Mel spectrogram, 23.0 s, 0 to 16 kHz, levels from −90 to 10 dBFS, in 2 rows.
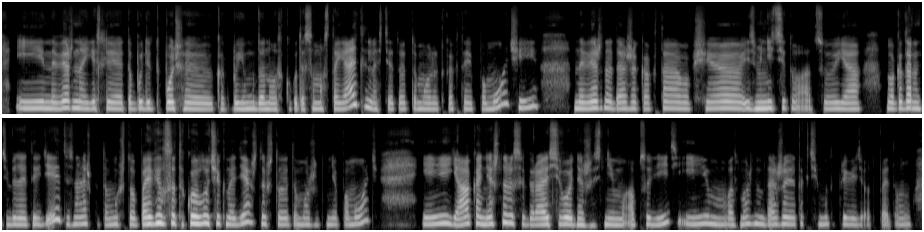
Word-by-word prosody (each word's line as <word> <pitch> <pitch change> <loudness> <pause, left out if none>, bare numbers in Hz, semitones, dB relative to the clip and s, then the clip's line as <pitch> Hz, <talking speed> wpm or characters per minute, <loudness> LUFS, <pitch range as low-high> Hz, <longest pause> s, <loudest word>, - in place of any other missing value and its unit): И, 215 -2 +3
наверное, 215 +1 +3
если 205 +1 0
это 195 -1 -1
будет 205 0 -2
больше, 195 -3 +2
как 185 -2 -10
бы, 195 - +1
ему 195 +1 +2
дано 190 -1 +2
сколько-то 185 -1 -6
самостоятельности, 195 - -1
то 195 +1 -5
это 195 +1 -7
может 190 -1 -3
как-то 195 +1 -7
и 190 - -3
помочь, 215 - -4
и, 255 +5 -1 0.4
наверное, 215 +1 +3
даже 205 +1 -1
как-то 205 +2 -3
вообще 200 +1 -5 0.5
изменить 205 +1 +4
ситуацию. 210 -2 -4
Я 195 0 0 0.3
благодарна 205 0 +2
тебе 200 +1 -2
за 205 - +2
эту 205 +1 -1
идею, 370 - +2
ты 215 - -9
знаешь, 220 +2 -2
потому 200 +1 -4
что 210 -1 -3
появился 225 +5 +6
такой 225 +2 +7
лучик 235 -1 +3
надежды, 235 +4 0
что 210 -1 -6
это 205 -1 -5
может 200 -1 -6
мне 205 0 -4
помочь. 220 - -5 0.5
И 215 - 0 0.3
я, 215 +2 +3
конечно 225 +2 +2
же, 250 - +3
собираюсь 205 -1 +1
сегодня 210 -2 +3
же 175 -2 -7
с 175 - -16
ним 195 -2 0
обсудить 215 +8 -3
и, 225 -5 -2
м, 210 -3 -2
возможно, 215 +3 -2
даже 210 +2 -1
это 215 +1 -3
к - - -32
чему-то 215 +1 -8
приведёт. 205 -1 -6
Поэтому 210 -3 -9
205 Hz, 165 wpm, -22 LUFS, 195-220 Hz, 0.5 s, такой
